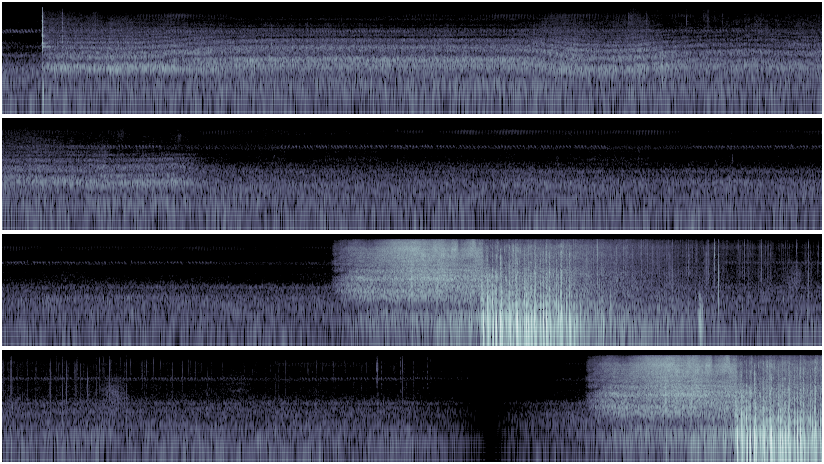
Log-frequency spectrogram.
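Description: A thermite charge of iron oxide and aluminum powder, set off with magnesium, goes up about twenty seconds in with a sudden loud rushing hiss lasting a few seconds. The hiss then dies away in scattered crackles and pops. Before that, a quieter steady hiss that starts with a click fills the first ten seconds.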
